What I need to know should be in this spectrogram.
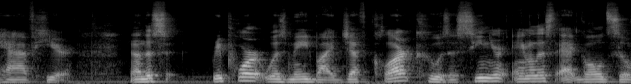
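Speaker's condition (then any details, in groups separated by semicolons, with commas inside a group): No condition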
